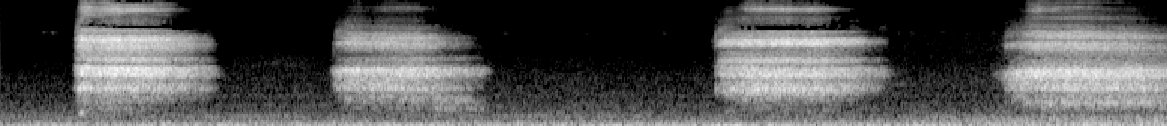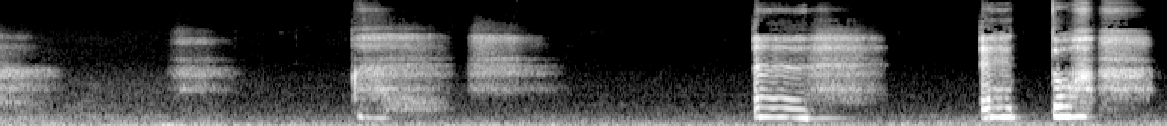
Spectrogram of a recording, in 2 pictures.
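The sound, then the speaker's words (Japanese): A few slow, deep breaths, soft airy inhales and exhales at an unhurried rhythm, fade into quieter, shorter breaths and small mouth sounds near the end, all faint and without speech. “ちょっと、深呼吸。”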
